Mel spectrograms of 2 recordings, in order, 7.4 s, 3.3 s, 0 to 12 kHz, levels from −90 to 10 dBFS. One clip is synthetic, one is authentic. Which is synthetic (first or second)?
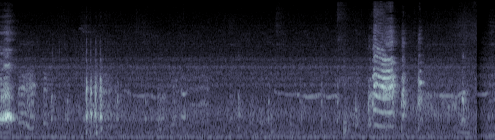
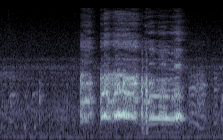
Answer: first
